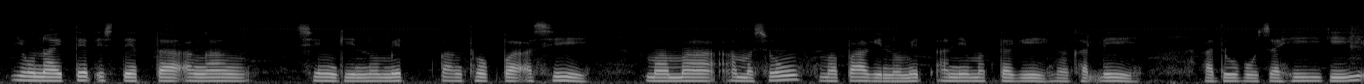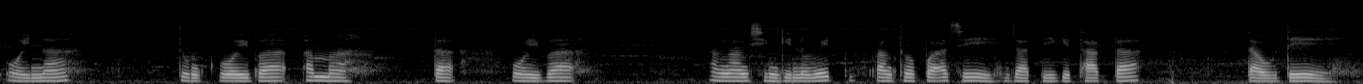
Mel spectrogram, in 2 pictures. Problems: background sounds at intervals, background conversations at intervals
